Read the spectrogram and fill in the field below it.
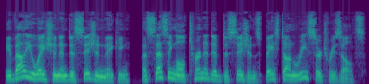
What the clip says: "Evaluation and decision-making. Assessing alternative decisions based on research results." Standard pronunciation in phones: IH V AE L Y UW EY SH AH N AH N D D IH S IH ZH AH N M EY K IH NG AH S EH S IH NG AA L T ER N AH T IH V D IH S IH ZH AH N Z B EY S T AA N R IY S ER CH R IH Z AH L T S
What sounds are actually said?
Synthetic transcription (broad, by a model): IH V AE L Y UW EY SH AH N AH N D D IH S IH ZH AH N M EY K IH NG AH S EH S IH NG AA L T ER N AH T IH V D IH S IH ZH AH N Z B EY S T N R IY S ER CH R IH Z AH L T S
